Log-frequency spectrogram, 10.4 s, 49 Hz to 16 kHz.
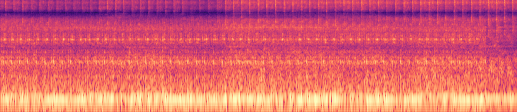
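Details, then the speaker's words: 1979 Corvette V8 idling after valve seals were replaced on two valves to cure smoking: deep, uneven knocking thumps ride under the exhaust note. It is the muffler knocking, not the bottom end. "Yeah, that muffler's knocking. That's the knocking you hear."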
